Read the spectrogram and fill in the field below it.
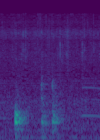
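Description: Ground coriander, garam masala and other spices fry in an oiled pan for mixed biryani, giving a soft close sizzle with a few brief stirring scrapes, faint and steady.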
